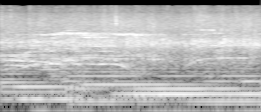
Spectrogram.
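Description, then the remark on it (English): A crowd claps and shouts at once, a loud steady wash of applause mixed with yelling voices that holds through the whole moment with no pause. “I think y'all can yell a little bit louder than that.”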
